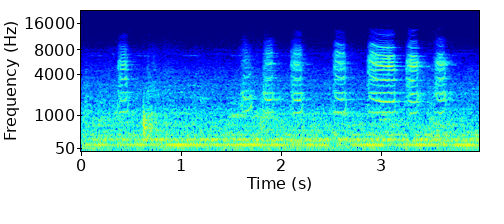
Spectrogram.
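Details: A male Blue Jay, seemingly talking to the camera, gives a series of short, harsh, nasal calls, about eight in four seconds, over a steady low electrical hum.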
